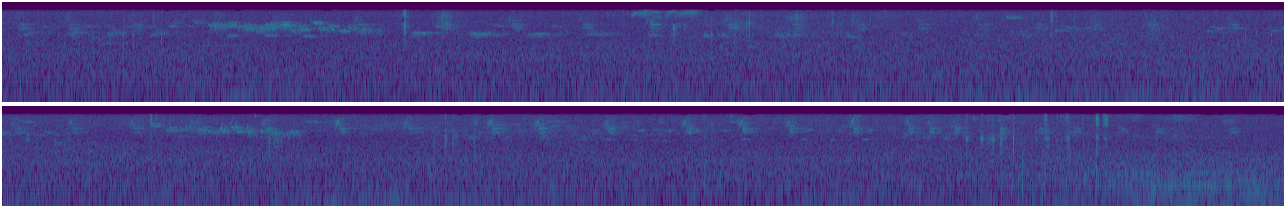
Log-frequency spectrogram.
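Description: Outdoor garden ambience: a steady background hiss with small birds chirping on and off in short clusters of high notes. There are a few light clicks near the end.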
